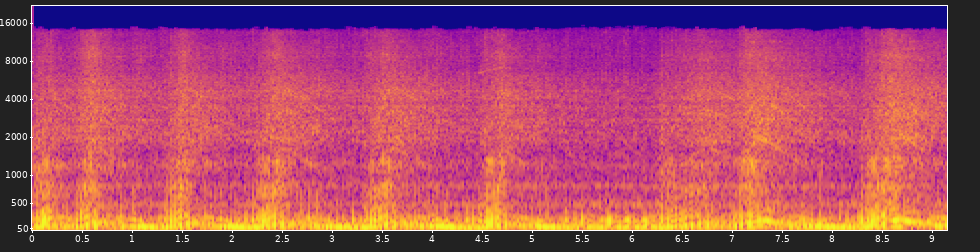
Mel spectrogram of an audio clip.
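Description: Kawasaki ZZR600's inline four-cylinder engine at idle, revved in quick throttle blips about once a second, each rev rising and dropping straight back. It exhausts through a late-model Devil aftermarket silencer.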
